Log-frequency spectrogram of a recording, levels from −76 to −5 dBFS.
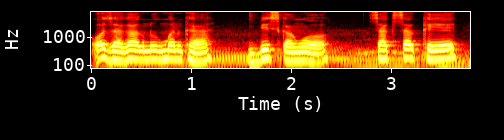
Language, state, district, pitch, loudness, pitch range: Kokborok, Tripura, West Tripura, 170 Hz, -14 LUFS, 155-180 Hz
